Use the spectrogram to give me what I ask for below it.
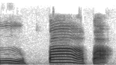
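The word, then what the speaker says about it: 爸爸: คะ เขา ว่า พ่อ ใน ภาษา จีน คือ ป้า ป่ะ คุณ ป้า ปะ แปล ว่า คุณ พ่อ นั่น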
